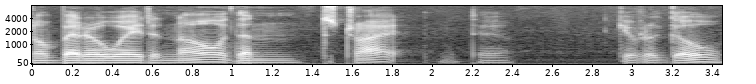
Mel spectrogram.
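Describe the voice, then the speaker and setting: The man's voice is fairly low in pitch, with a dark, mellow tone. He speaks in a monotone, flat intonation. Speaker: vlogger. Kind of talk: personal vlog monologue. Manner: mumbling, stumbling; halting.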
